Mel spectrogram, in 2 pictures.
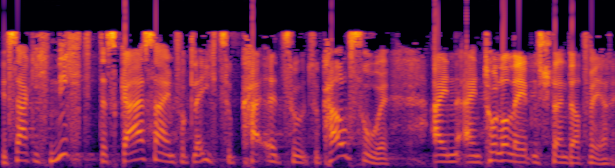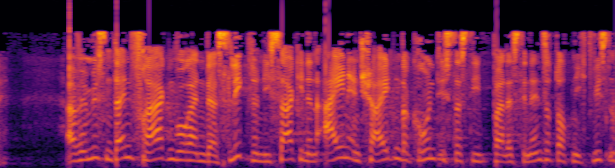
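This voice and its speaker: A man from Swabia, giving an animated, digressive talk to an audience with frequent restarts and asides. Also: a little high, muffled recording. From Swabia, Germany. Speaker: speaker giving a public talk. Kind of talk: lecture to an audience.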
